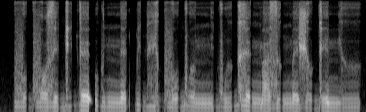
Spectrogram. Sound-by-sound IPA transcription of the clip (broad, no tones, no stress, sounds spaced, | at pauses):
v o ɡ v ɔ z e ɡ i ɡ ɾ ɛ ʔ u ɡ nː ɛ k͡p i ɡ vʲ ɔ ɡ v o ɡ w ɤ nː i ɡ w ɯ ɡ ɣ ɛ ŋ͡m a z ɯ ŋ͡m ɛ ʒ ɤ ɡ e mʲ ɯ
